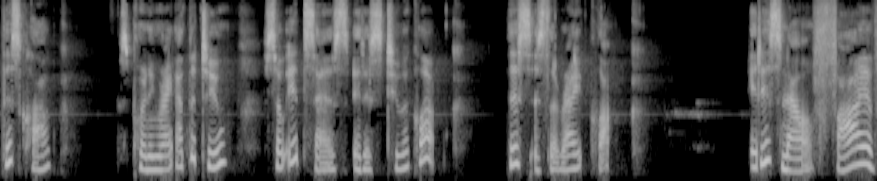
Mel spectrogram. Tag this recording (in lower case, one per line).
speech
